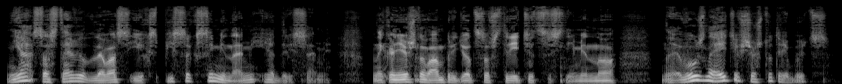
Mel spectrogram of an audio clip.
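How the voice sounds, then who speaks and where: A man voicing a fussy, shrewd middle-aged Belgian detective who speaks in a soft, measured, confiding way. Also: on the low side, very animated, vocal fry, slightly rough, dry recording, studio quality, exaggerated voice.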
